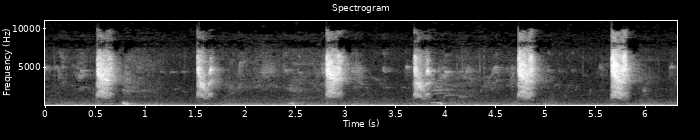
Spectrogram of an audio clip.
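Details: Long-tailed shrike singing actively, a masteran recording full of varied phrases: six scratchy, broadband rasping notes spaced roughly a second apart over a low background murmur.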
